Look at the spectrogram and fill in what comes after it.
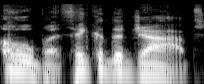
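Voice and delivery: ordinary delivery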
